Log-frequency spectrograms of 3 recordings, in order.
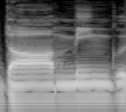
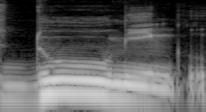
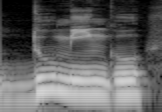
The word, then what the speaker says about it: domingo: It's not domingo, it's domingo. And Portuguese speakers will domingo. So both the O at the first syllable, do, and the U and gu, domingo, is going to have more of a U sound.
